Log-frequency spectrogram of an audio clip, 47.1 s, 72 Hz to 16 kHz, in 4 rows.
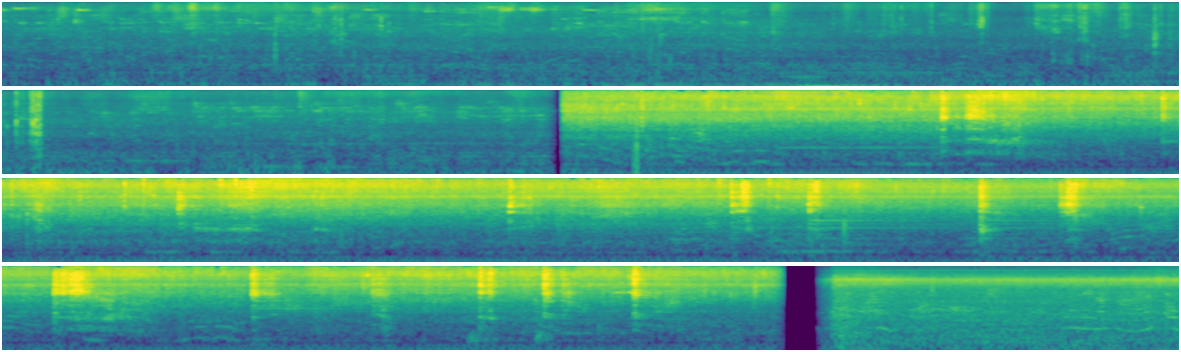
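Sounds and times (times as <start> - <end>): food sizzling in a pan: 17.4 - 47.0.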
